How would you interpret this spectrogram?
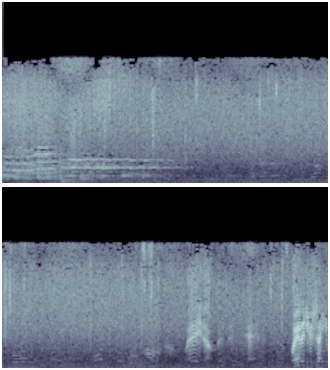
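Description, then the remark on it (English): A telephone is dialed from a church against a steady hiss: a brief tonal hum at the start, then a stretch of soft mechanical clicking and whirring, with a few sharper clacks near the end. “I want to make a phone call.”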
